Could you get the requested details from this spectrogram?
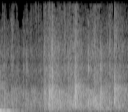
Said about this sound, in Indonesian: Kita berikan tepuk tangan bagi Tuhan.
